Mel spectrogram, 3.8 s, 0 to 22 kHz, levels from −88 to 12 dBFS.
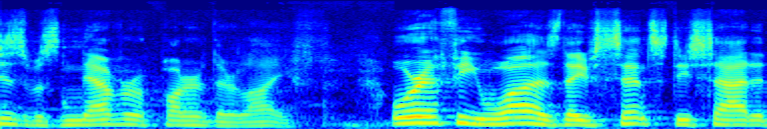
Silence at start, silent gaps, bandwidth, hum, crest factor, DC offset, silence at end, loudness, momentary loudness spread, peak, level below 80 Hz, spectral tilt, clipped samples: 0 s; none; over 20 kHz; none; 20 dB; under 0.1%; 0 s; -26 LUFS; 13 LU; -8 dBFS; -66 dBFS; -4 dB/octave; under 0.1%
